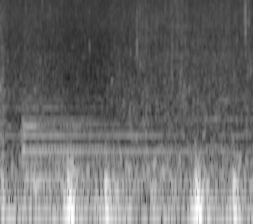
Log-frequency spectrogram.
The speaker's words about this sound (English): Poseidon seaweed undulates beneath me as I listen to my heartbeat steady. My breathing is long and slow and deep.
